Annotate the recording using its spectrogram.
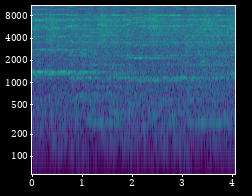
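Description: Ice hockey arena ambience: a steady crowd murmur with music from the arena speakers playing long held notes.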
